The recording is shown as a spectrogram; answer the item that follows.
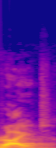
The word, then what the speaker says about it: right: अच्छा, दूसरा वर्ड है दोस्तों राइट, RIGHT, यहाँ पर भी I एक वावल है, उसके बाद GH है तो साइलेंट है।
